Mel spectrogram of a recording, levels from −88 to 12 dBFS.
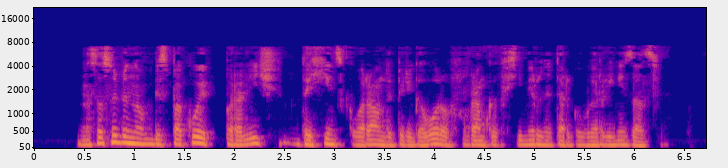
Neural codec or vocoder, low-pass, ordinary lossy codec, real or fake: none; 7.2 kHz; MP3, 32 kbps; real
